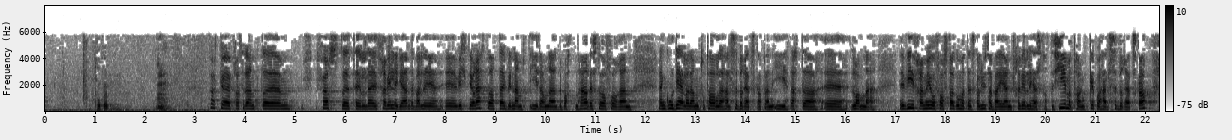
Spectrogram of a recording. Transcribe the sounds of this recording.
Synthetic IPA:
t̪ʰɔpə | t̪ʰɑkːpʰʁɛsɪd̪ɛnt̪ | fœʁst̪t̪ʰɪld̪æɪfʁɪʋɪlɪɡəd̪ɛʋɛld̪ɪʋɪkt̪ɪɔʁɛt̪ːəɑt̪̚d̪æɪblɪːʁnæmt̪ɪd̪ɛnːəd̪ɛbɑt̪n̩ɦæːʁd̪ɛst̪oːʁfɔʁɛn | ɛɪnɡuːd̪eːlɑʋd̪ɛnt̪ʰʊt̪ʰɑːləɦɛlsəbəʁeːd̪skɑːpənɪd̪ɛt̪ːə | lɑnːə | ʋɪfʁɛmːəjʊfɔʁslɑːɡʊmɑt̪̚d̪ɛnskɑlʉːt̪ɑʁbæɪəæɪnfʁɪʋɪlɪhɛːt̪st̪ʁɑt̪əʃiːmɛt̪ʰɑŋkəpʰɔɦɛlsəbəʁeːd̪skɑːp

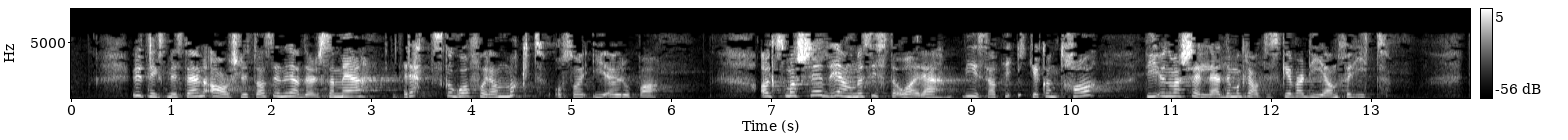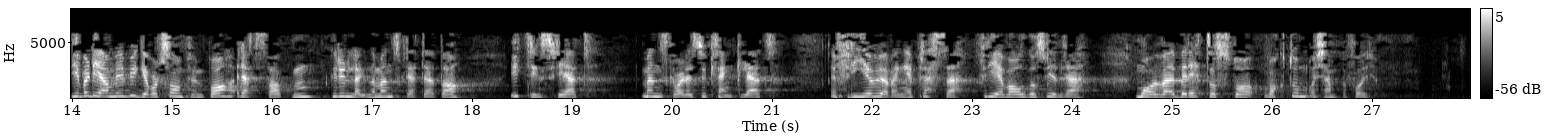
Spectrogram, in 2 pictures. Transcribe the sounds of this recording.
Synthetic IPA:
ʉːt̪ɾɪksmɪnɪst̪əəɳɑːʋʂɭʉt̪ːɑsɪnɾeːd̪øːlsəmɛɾɛt̪ːskɑlɡoːfɔɾɑnmɑkt̪ɔ̰sɔʔɪœʉɾuːpɑ | ʔɑlt̪sɔmhɑʂɛd̪ːɪjɛnːɔmd̪ɛsɪst̪əoːɾəʋiːsəɾɑt̪ʋɪʔɪkːəkɑnt̪ʰɑːd̪̥iːʉnɪʋæʂɛlːəd̪ɛmʊkɾɑːt̪ɪskəʋæɖiːɑnfɔɾjɪt̪ː | d̪̥ɪʋæɖiːənəʋɪlbʏɡːəʋɔʈːsɑmfʉnpɔɾɛt̪st̪ɑːt̪n̩ɡ̥ɾʉnlɛɡənəmɛnːəskəɾɛt̪ːɪheːt̪ə | ʏt̪ɾɪŋsfɾiːheːt̪ | mɛnːəskəʋæɖəsʉkʰɾɛŋkəlɪheːt̪ | ʔɛnfɾiːɔʉːɑʋhɛŋːɪpʰɾɛsəfɾiːəʋɑlɡɔsɔʋiːd̪əɾəmɔʋɪʋæːɾəbəɾɛt̪ːɔst̪oːʋɑkt̪ʊmɔ̰ɕɛmpəfɔɾ

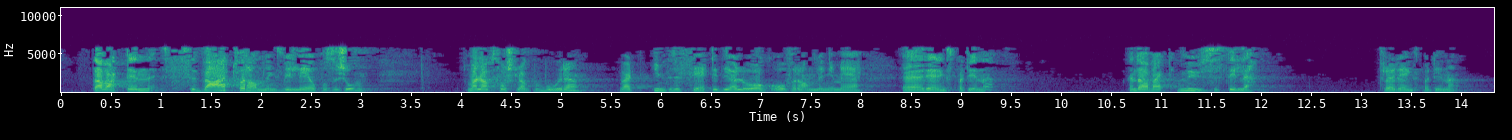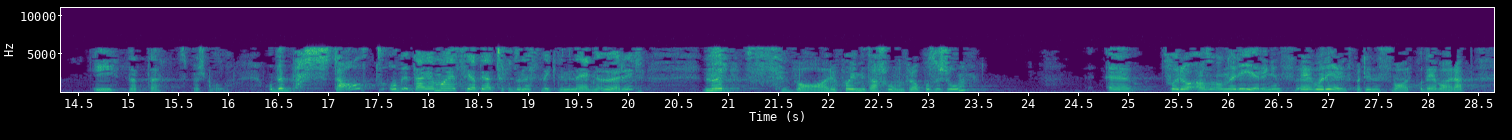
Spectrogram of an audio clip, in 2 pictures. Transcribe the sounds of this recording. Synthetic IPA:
d̪̥ɛhɑɾʋæʈːɛnsʋæːʈfɔɾhɑnd̪lɪŋsʋɪlːɪɔpʊsɪʂuːn | sɔmhɑɾɭɑk̚t̪fɔʂɭɑːɡ̚pɔbuːɾə | ʋæʈːɪnt̪ɾəseːʈɪd̪ɪɑloːɡɔfɔɾhɑnd̪lɪŋəmɛ | ɾɛjeːɾɪŋspɑʈiːənə | mɛnd̪ɛhɑɾʋæʈːmyːsəst̪ɪlːə | fɾɑɾɛjeːɾɪŋspɑʈiːənə | ɪd̪ɛt̪ːəspœʂmo̰ːlə̰ | ɔd̪ɛʋæʂʈəɑlt̪ɔd̪ɛd̪æjæmɔjæɪsiːɑt̪jæɪt̪ʰɾʊd̪ːənɛst̪n̩ɪkːənɪmiːnəeːɡnəøːɾəɾ | nɔɾsʋɑːɾəpʰɔɪmɪt̪ɑʂuːnn̩fɾɑɔpʊs̬ɪʂuːnn̩ | fɔɾɔʔɑlsɔnɔɾːɛjeːɾɪŋənsɔɾɛjeːɾɪŋspɑʈiːənəsʋɑːɾpʰɔd̪ɛʋɑɾɑt̪

